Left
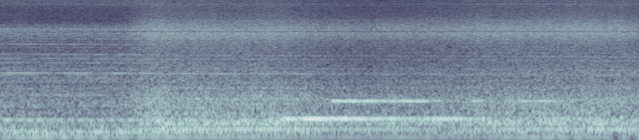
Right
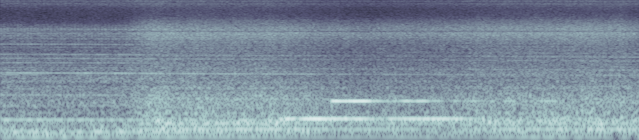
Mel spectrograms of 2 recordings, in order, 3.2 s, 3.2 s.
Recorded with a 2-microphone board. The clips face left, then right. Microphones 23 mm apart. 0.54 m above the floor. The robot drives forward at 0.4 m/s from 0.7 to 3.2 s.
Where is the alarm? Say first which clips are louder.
Right 3 dB; 50° right (ahead or behind), 3 m.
